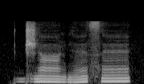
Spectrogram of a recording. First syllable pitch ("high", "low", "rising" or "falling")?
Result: low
